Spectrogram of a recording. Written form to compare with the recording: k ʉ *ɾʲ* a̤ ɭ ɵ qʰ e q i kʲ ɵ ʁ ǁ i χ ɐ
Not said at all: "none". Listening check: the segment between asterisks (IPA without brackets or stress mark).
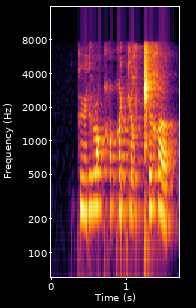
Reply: ɾʲ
